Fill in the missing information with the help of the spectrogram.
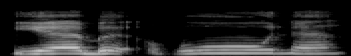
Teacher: یبغون با پہ قلقلہ ہوگا، غو پہ واو مدہ ہوگی.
